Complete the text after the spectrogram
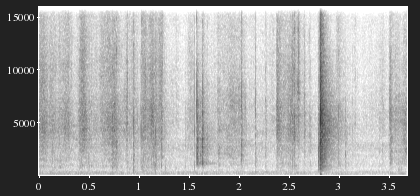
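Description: Paper banknotes rustle as they are flicked through by hand.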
